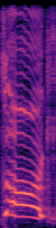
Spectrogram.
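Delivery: high, loud, slow words wheezed out through tears of laughter; helpless cry-laugh. Real, not acted. Streamer recalling the kitty meow meow reading, crying with laughter.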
